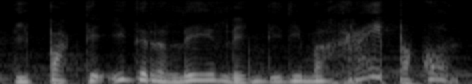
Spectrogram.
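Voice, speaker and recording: Actor as a grumbling, aggrieved man, animated pitch. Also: normal speed, lightly acted. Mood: indignant, bitter. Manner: defensive, repetitive, indignant muttering with filler phrases. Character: aggrieved, grumbling ex-schoolteacher, jealous and sarcastic. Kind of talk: naturalistic comic radio play dialogue. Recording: music behind the voice.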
